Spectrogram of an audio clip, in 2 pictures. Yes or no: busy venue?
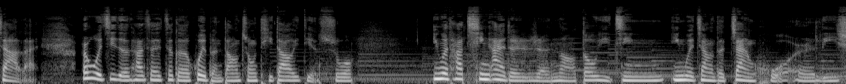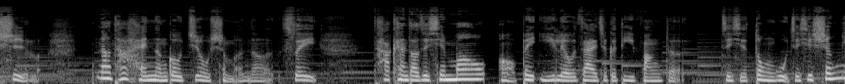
no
